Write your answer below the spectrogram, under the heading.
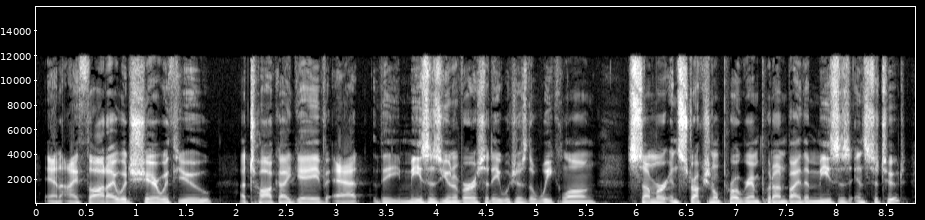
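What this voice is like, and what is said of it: Sick-sounding voice. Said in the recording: “still under the weather. I don't know if you can tell from my voice or not”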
